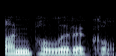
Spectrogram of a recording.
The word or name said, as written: unpolitical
